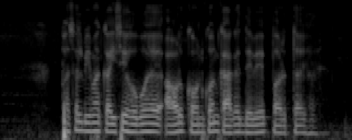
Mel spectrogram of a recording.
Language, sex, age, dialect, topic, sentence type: Magahi, male, 18-24, Central/Standard, agriculture, question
